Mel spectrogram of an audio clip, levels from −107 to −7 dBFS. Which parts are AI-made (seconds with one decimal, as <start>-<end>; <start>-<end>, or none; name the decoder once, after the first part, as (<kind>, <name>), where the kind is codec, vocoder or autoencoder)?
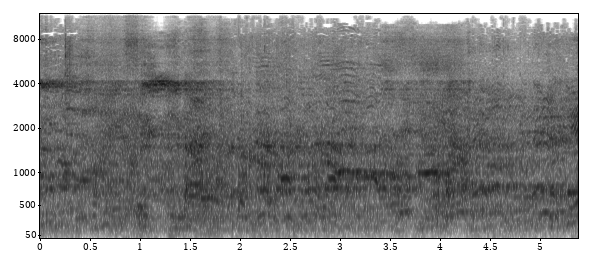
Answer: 0.4-1.9 (codec, DAC); 3.4-4.3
